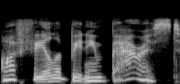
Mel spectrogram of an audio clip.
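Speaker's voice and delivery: put-on whispered words. Retelling what a woman whispered beside the speaker in church, imitating a whisper. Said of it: "she whispered to me".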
